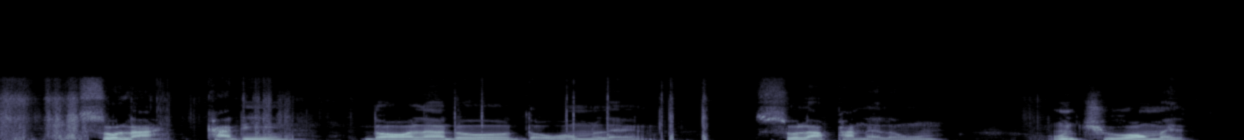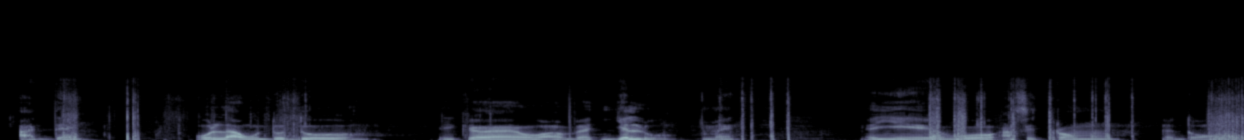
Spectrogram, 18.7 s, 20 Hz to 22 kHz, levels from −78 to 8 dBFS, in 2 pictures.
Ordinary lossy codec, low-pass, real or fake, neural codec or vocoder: MP3, 96 kbps; 9.9 kHz; real; none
